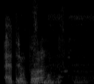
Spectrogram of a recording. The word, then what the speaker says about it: Edinburgh: It's Edinburgh.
